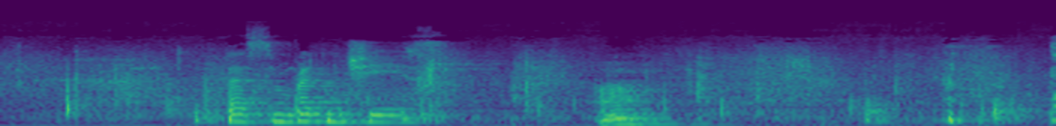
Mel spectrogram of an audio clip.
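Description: A woman speaks tensely nearby.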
